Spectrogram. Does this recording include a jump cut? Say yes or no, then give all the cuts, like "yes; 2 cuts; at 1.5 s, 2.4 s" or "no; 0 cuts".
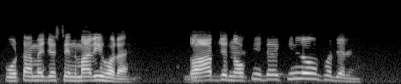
no; 0 cuts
